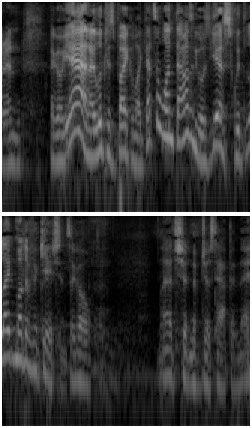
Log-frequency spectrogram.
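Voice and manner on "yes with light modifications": put-on strong, high-pitched Eastern European accent. Retelling the East Coast editor's reply, in a very Eastern European accent. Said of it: "a very Eastern European accent".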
